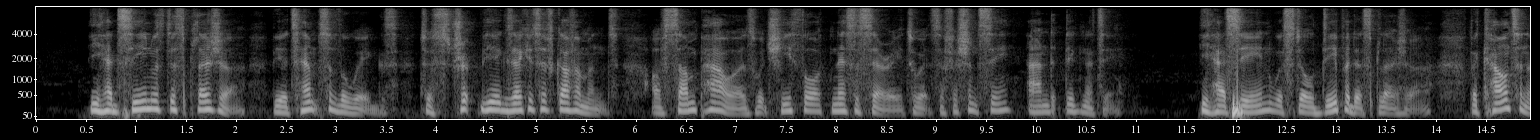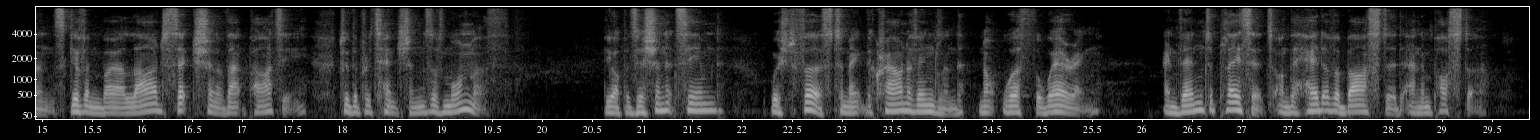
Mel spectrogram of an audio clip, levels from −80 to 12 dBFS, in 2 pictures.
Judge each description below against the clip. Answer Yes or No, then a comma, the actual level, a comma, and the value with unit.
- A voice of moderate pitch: No, low, 130 Hz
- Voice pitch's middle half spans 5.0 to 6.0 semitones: Yes, average, 5.3 semitones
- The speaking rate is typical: Yes, average, 155 wpm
